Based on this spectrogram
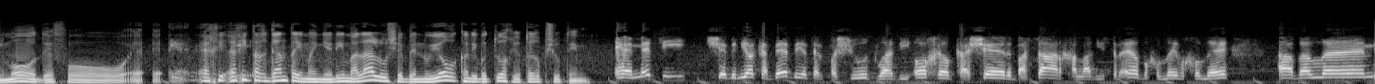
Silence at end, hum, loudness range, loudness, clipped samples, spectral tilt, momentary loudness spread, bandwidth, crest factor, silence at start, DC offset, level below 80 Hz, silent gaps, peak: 0 s; none; 4 LU; -14 LUFS; under 0.1%; -7.5 dB/octave; 9 LU; 7.4 kHz; 14 dB; 0 s; under 0.1%; -40 dBFS; none; 0 dBFS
